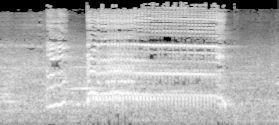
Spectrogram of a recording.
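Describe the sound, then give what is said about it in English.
A Dorking rooster of the silver gray variety, a cockbird more than a year old, crows once, loud: a short rising note followed by a long, sustained harmonic call that holds steady for over a second before cutting off, with no talking. “I have here a cockbird. That means he's more than a year old. He's a Dorking breed, and he's a silver gray variety.”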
